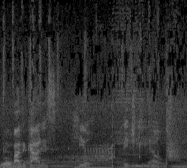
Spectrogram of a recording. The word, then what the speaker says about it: Hel: H-E-L. Not hell. Hel.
